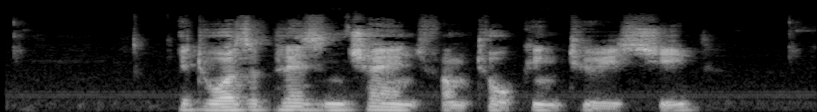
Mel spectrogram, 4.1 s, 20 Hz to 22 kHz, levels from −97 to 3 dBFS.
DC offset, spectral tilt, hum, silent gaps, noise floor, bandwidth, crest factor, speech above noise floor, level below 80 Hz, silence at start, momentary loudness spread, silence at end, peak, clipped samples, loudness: under 0.1%; -3.5 dB/octave; none; none; -68 dBFS; 12.5 kHz; 20 dB; 44 dB; -60 dBFS; 0.9 s; 8 LU; 0.65 s; -6 dBFS; under 0.1%; -24 LUFS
